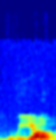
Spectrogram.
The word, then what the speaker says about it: WEIO: the world eskimo indian olympics affectionately known as weo that's how you pronounce it amber just got her mba from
